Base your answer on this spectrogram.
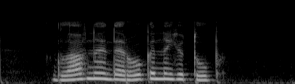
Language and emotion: Russian, neutral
